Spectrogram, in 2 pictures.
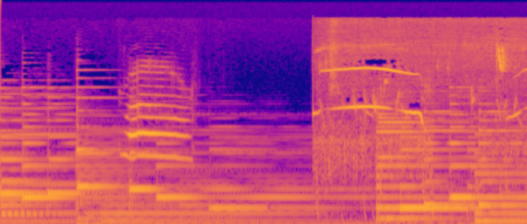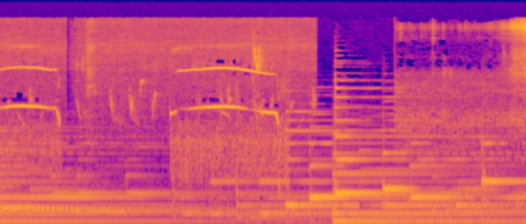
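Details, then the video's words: A kitten gives two thin, high mews a few seconds apart, each rising then falling, partly masked by steady background music. "Cutest Baby Animal Sounds: cat"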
